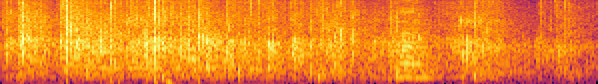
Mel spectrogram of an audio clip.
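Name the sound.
audience round of applause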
